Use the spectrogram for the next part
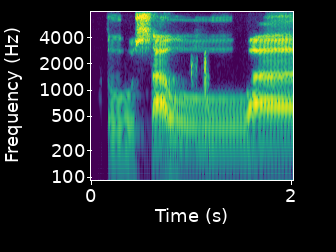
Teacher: Ar-rasula indumah wawu sukun mat tobi'i panjang 2 harokat. Lautu sawwa wawunya dibaca double ada tasdidnya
